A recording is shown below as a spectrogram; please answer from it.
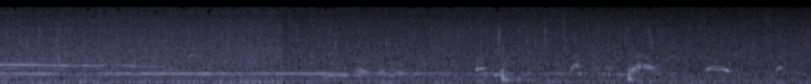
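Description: Steady rain falling, with a low held tone under it that ends about five seconds in.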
